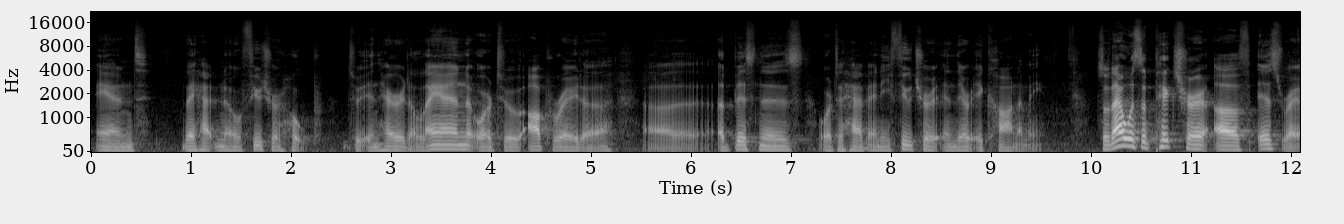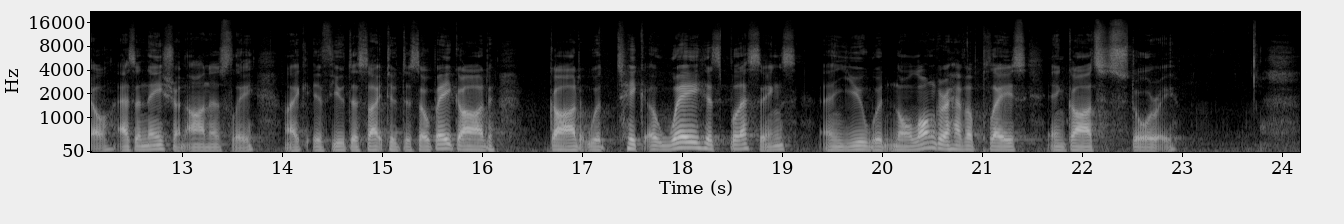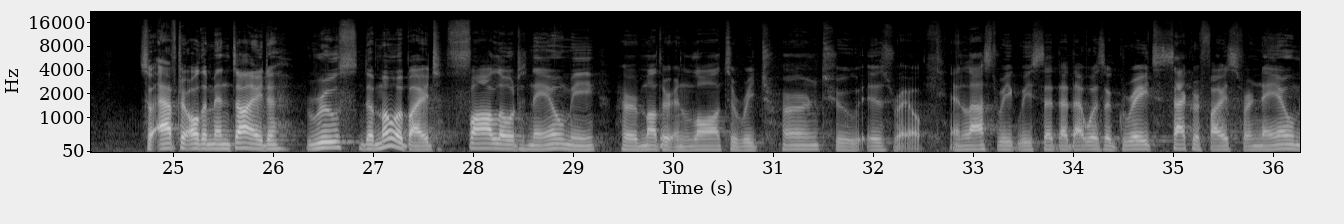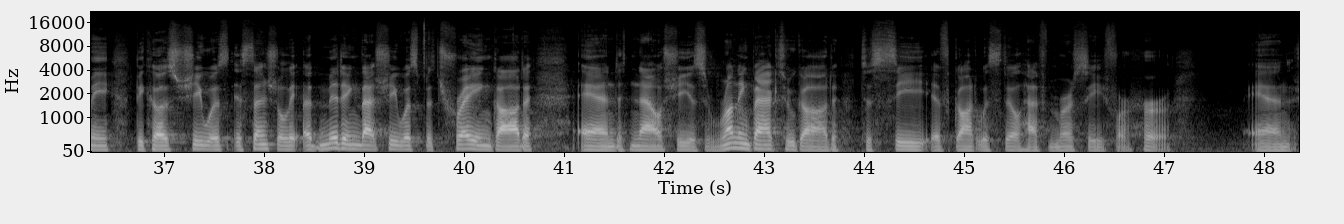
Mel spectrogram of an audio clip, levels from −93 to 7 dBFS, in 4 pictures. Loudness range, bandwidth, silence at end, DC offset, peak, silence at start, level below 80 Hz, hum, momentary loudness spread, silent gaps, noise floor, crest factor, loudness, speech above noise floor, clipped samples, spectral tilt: 11 LU; 16.5 kHz; 0.05 s; under 0.1%; -4 dBFS; 0.05 s; -58 dBFS; none; 16 LU; none; -63 dBFS; 24 dB; -28 LUFS; 35 dB; under 0.1%; -6.5 dB/octave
